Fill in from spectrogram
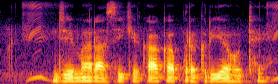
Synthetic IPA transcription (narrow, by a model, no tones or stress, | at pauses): d͡ʒeːmaɾaːsikekakapɾəkɾijaɦoːt̪eː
